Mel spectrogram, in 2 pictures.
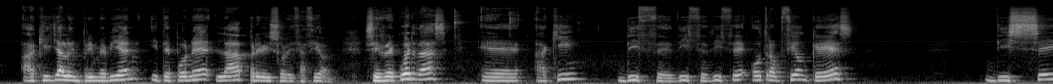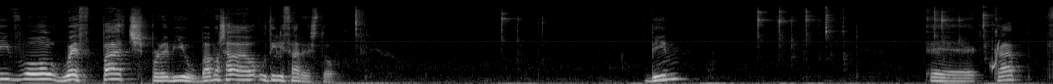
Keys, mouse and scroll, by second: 0.0-1.6 drag, 3.3 click, 5.1 super+3, 6.5-8.3 scroll up 2, 9.1-9.8 scroll up 2, 11.2 click, 12.3 right click, 12.9 click, 15.6 super+1, 16.7 click, 17.9-20.5 typing.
